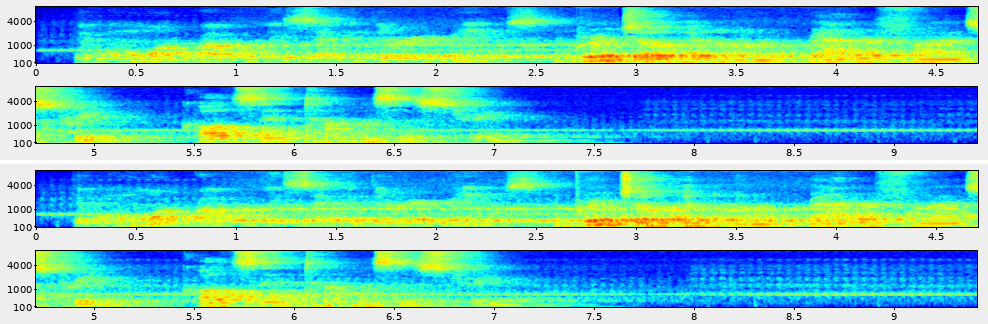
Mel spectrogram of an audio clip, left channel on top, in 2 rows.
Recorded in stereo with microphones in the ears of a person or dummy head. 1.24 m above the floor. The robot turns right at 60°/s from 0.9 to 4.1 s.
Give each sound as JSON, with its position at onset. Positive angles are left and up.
{"t": 0.2, "sound": "a man speaking", "azimuth_deg": -115, "distance_m": 1.4}
{"t": 2.6, "sound": "a man speaking", "azimuth_deg": -90, "distance_m": 1.1}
